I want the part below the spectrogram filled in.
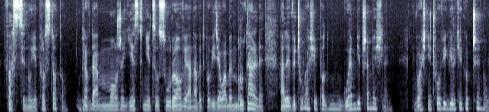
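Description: A man voicing an effusive young society woman who showers her companion with flattery, in a spoken audiobook. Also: on the low side.

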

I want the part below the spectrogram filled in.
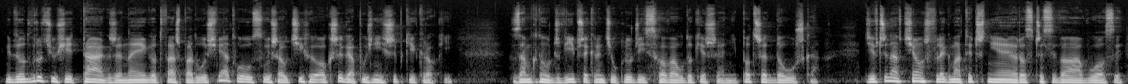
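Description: Low-voiced man narrating a novel. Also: brisk. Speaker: audiobook narrator. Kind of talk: scripted literary narration.

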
